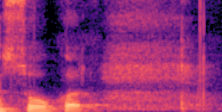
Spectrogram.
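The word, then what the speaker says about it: Tso Kar: ये T silent है इसमें, सोकर।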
